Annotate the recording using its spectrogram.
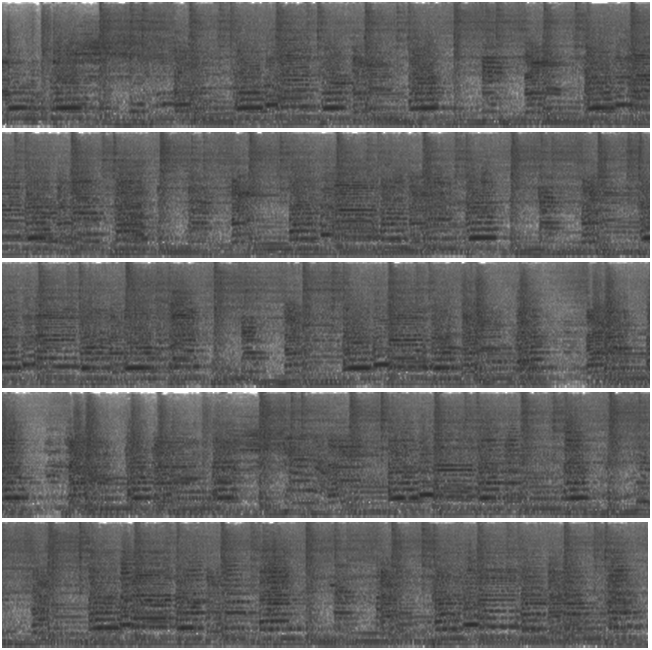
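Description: A small jazz band playing live: trumpet and saxophone play the melody together over strummed guitars and drums, with a steady beat.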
